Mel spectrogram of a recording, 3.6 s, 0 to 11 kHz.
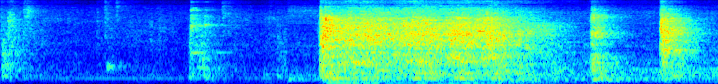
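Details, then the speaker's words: Model A rat rod, cranking after a TH400 transmission rebuild and install, with the battery terminal needing tightening. The starter groans through sluggish bursts and a labored spin without catching. Slow cranking; owner thinks the battery is on its last legs. "She wants to crank. Still a little slow, but she wants to crank. Battery's on its last legs, I think."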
